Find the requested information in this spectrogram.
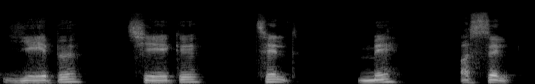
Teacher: they are all written with e but they are pronounced with an A just one step further down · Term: short vowels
